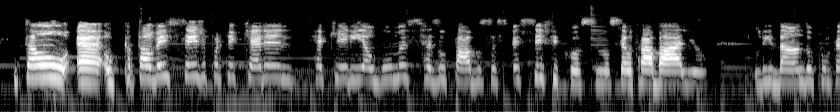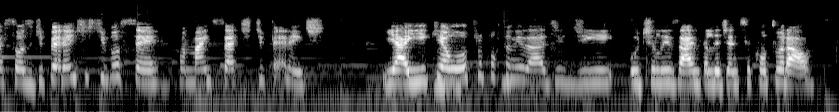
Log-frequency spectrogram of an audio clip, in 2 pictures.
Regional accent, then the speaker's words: Colorado, United States; Portuguese is a second language; moved away as an adult; also born or lived in California / Oregon / Ecuador; now in Brazil; Sou dos Estados Unidos, originalmente do Colorado, mas já morei em Califórnia, em Oregon também

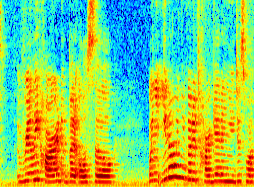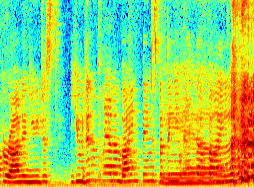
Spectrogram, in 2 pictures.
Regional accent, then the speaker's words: Minnesota, United States; also born or lived in Guatemala; No, I was born here in Minnesota. So, and then when I was 5, we moved to Guatemala. And then I lived there for 6 to 7 years, and then I moved back here.

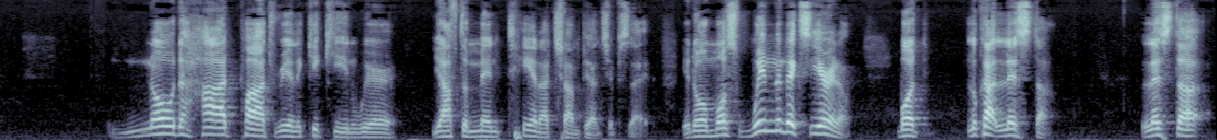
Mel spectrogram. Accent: Jamaica

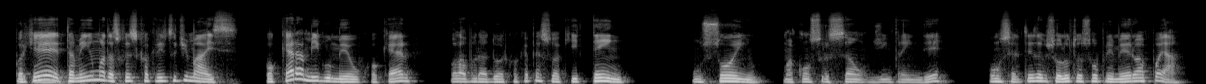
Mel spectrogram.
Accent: São Paulo, Brazil; eu sou paulistano

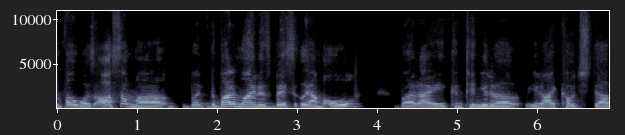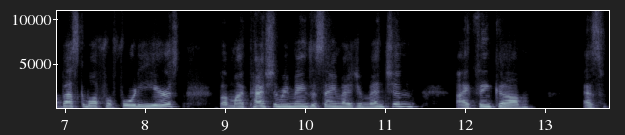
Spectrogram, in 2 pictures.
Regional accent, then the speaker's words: Sacramento, California, United States; Growing up in Sacramento, California, which is my hometown

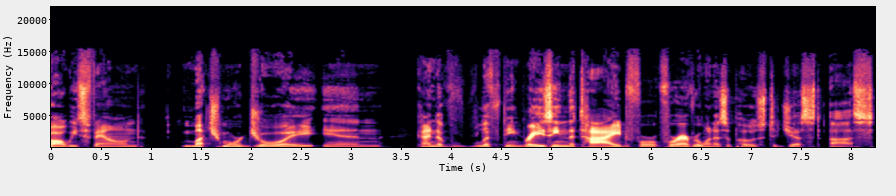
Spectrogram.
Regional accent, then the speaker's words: Utah, United States; I was from Utah

